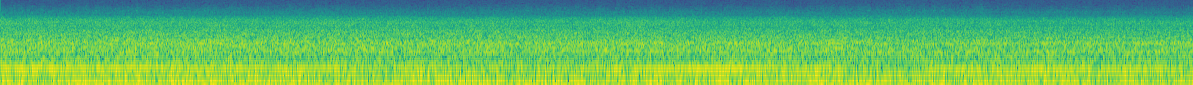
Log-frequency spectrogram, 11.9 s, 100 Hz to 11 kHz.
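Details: Alfa Romeo 159 2.4 JTDm while driving: steady low droning hum over road rumble from a worn front wheel bearing; the noise was gone after the bearing was replaced.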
